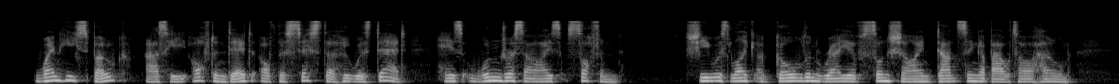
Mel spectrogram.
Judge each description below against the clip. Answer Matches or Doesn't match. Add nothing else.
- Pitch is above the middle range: Doesn't match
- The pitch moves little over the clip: Doesn't match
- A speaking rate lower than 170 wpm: Matches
